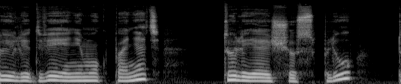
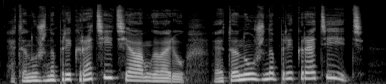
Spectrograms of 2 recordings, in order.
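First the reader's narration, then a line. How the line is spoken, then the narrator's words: Energetic shout. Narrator (Russian): миссис Дан Келтроп энергично закричала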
